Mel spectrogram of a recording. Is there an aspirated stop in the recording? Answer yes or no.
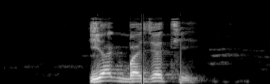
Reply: yes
